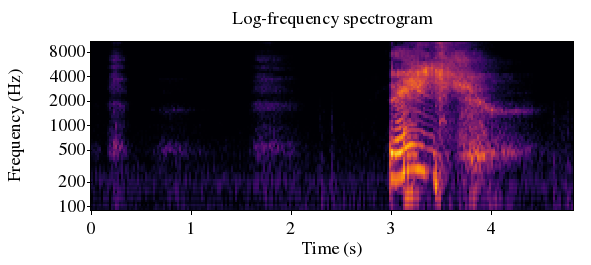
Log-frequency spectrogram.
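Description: Two soft in-breaths, then one loud explosive voiced sneeze fading off; a single ordinary sneeze.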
